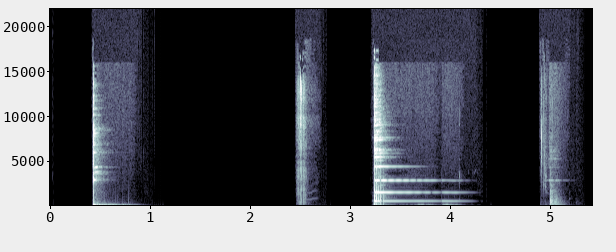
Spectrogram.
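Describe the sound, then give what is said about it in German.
Glasses clinking together in a toast: a few sharp, bright knocks spread over several seconds, one ringing out clearly with a lingering tone, with no talking. “Da kann man schon mal anstoßen.”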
